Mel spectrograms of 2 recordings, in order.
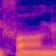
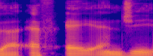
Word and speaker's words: Fang: And again, Lee, Lee Fong, it's F A N G. I think it's Fang, but it's pronounced Fong.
